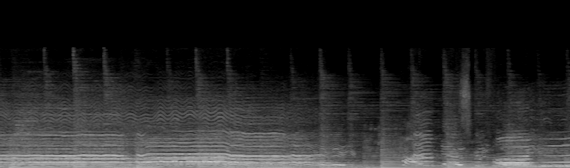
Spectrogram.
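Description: Two women singing a worship song into microphones, holding long notes, over a band with steady bass and a regular drum beat.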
